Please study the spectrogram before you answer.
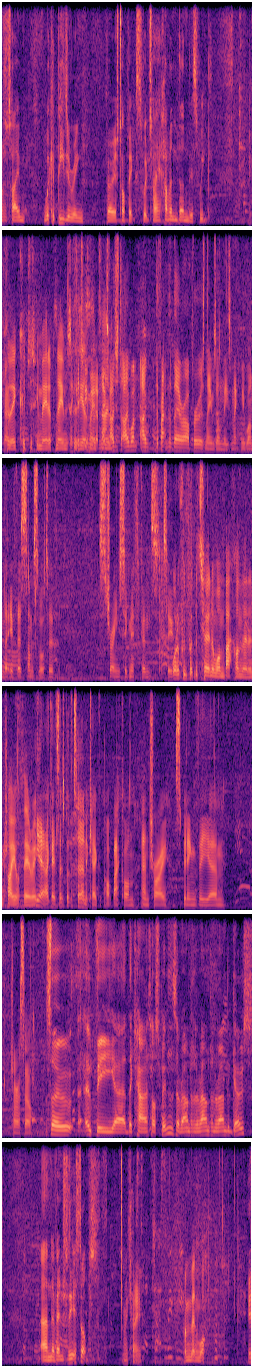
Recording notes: This week we're coming to you liiiiiiive from the Frocester beer festival ! This week we're coming to you liiiiiiive from the Frocester beer festival ! It's an awesome annual festival, and we did a recording there because why the heck not eh?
